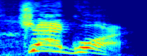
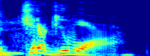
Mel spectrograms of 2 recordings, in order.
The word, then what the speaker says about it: Jaguar: Like when people say Jaguar. It's Jaguar. Okay, not Jaguar. – No, but in the commercial, he says Jaguar. – Jaguar. – Jaguar. – Jaguar. It's like Jaguar.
